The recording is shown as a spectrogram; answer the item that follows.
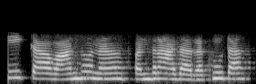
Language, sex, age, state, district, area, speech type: Sindhi, female, 18-30, Gujarat, Kutch, urban, conversation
